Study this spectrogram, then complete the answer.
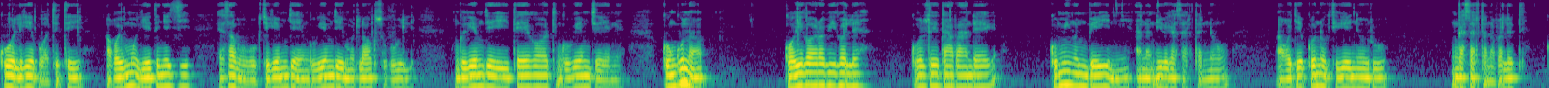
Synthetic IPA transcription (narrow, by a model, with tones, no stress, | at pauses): ku˦o˦lke˦pwɔ˨te˨te˦ | a˨kɔ˨i˦mu˦ke˨t̬e˦ɲe˦t͡ʃi˦ | e˨sa˦bu˨ku˨kt͡ʃi˨ke˦mt͡ʃɛ˨ŋɡo˨˧ke˦mt͡ʃe˦i˨mʊ˦tlɔ˦ksu˨ku˦l | ŋɡo˧ke˦mt͡ʃe˧itɛ˦kɔ˦tŋɡo˨ke˦mt͡ʃe˨ne˨ | ko˧ŋɡu˦na˨ | ko˧ki˦kɔ˦ɾɔ˦pi˦ko˦le˦ | ko̰˦lse˦ta˦pa˦ndɛ˦k | ko˦mi˦ŋo˦ɲbe˦i˦ni˨a˨na˨ni˦beka˨sa˨rta˨nːe˦o˦ | a̰˨kɔt͡ʃe˦p̚ko˦ndo˨kt͡ʃi˦ke˦ɲoɾu˦ | ŋɡasa˨rta˨na˨pa˦le˦t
